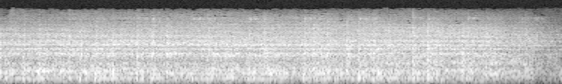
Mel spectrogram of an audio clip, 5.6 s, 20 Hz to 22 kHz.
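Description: ETR 470 Pendolino electric tilting train passing at speed: a steady rush of wheels on rails with several high whining tones, fading out near the end.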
